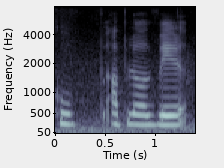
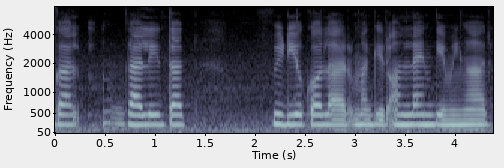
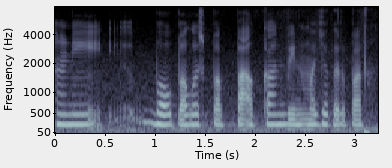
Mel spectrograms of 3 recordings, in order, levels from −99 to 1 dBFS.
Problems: background sounds at intervals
